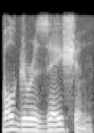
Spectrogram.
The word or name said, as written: vulgarization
